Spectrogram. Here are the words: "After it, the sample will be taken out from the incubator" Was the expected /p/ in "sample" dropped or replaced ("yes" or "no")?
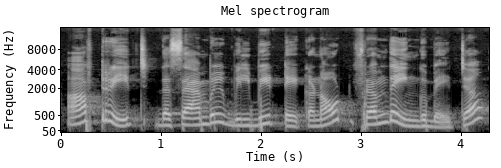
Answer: yes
